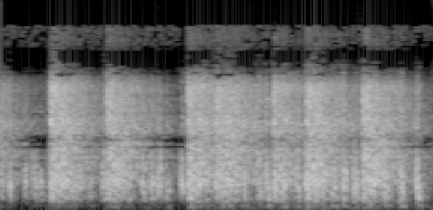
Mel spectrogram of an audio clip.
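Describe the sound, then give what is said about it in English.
Gunshots ring out in a Lone Ranger Western drama: several sharp, loud bangs with crackling tails come in quick, uneven succession and overlap one another. “Yeah, shoot. Don't let them get close.”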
